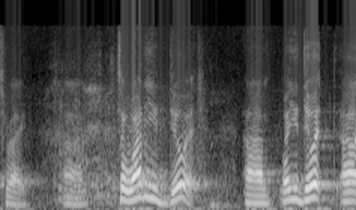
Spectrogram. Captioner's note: laugh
